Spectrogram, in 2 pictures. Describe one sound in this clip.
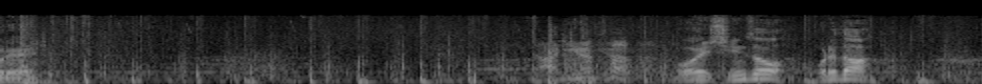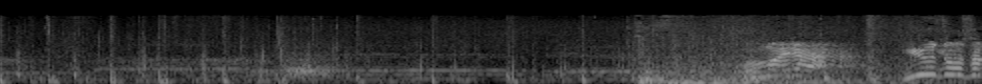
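Horse hooves clop slowly on soft ground.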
